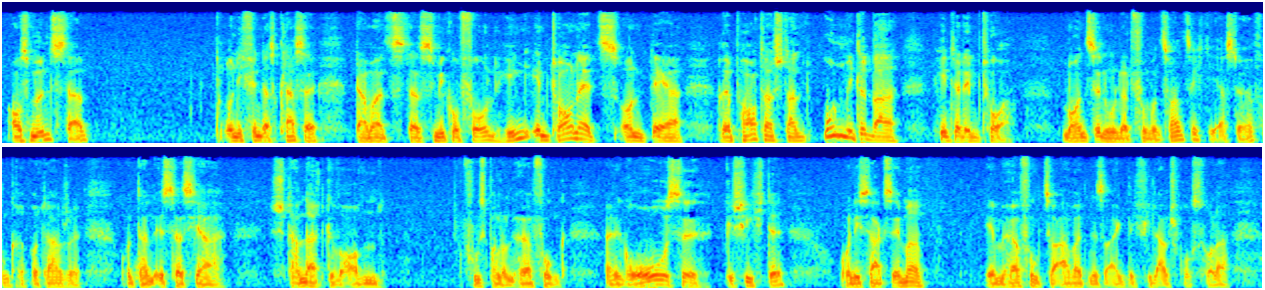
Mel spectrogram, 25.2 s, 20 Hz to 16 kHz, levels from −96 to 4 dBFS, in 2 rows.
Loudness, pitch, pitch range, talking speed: -19 LUFS, 90 Hz, 75-100 Hz, 120 wpm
